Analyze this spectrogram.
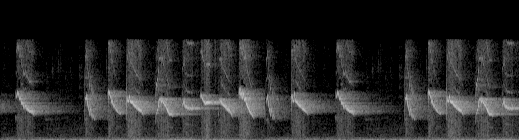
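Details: White-eye (pleci) call used as a lure to trap wild white-eyes and prompt them to sing: thin, high, descending chirps repeated rapidly about twice a second, with a faint low hum beneath.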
